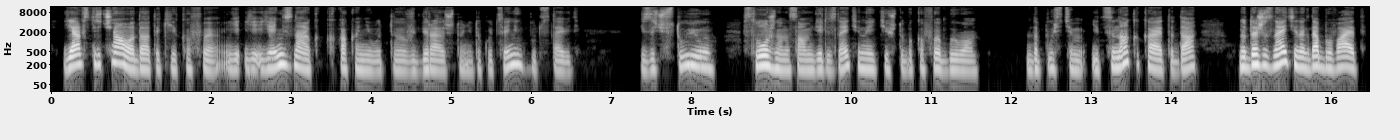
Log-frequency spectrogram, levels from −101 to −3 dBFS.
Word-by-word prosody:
Я 185 +7 +8
встречала, 210 - +3
да, 145 0 +1
такие 145 0 -9
кафе. 145 -3 -6
Й 140 -1 -6
й 150 -2 -5
я 160 +2 +2
не 205 - +6
знаю 175 -7 +1
к - - -24
к - - -21
как 155 -1 -4
они 140 -2 -3
вот 130 -1 -8
выбирают, 135 0 -4
что - - -11
они 125 - -10
такой 135 0 -12
ценник 195 +6 -1
будут 135 -3 -15
ставить. 125 -1 -8 0.7
И - - -11
зачастую 170 +4 -1 0.3
сложно, 180 -6 +4
на 140 - -4
самом 140 0 -3
деле, 145 -2 -4
знаете, 160 +6 -2
найти, 150 -1 -3
чтобы 135 -1 -9
кафе 145 +1 -4
было, 135 -1 -4 0.6
допустим, 145 0 -7
и 145 - -5
цена 170 - +2
какая-то, 150 - -1
да, 150 +8 +1 0.5
но 175 - +4
даже, 205 +2 +7
знаете, 210 +4 +5
иногда 170 +2 +5
бывает, 165 -1 +2
150 Hz, 155 wpm, -24 LUFS, 140-175 Hz, 0.7 s, Я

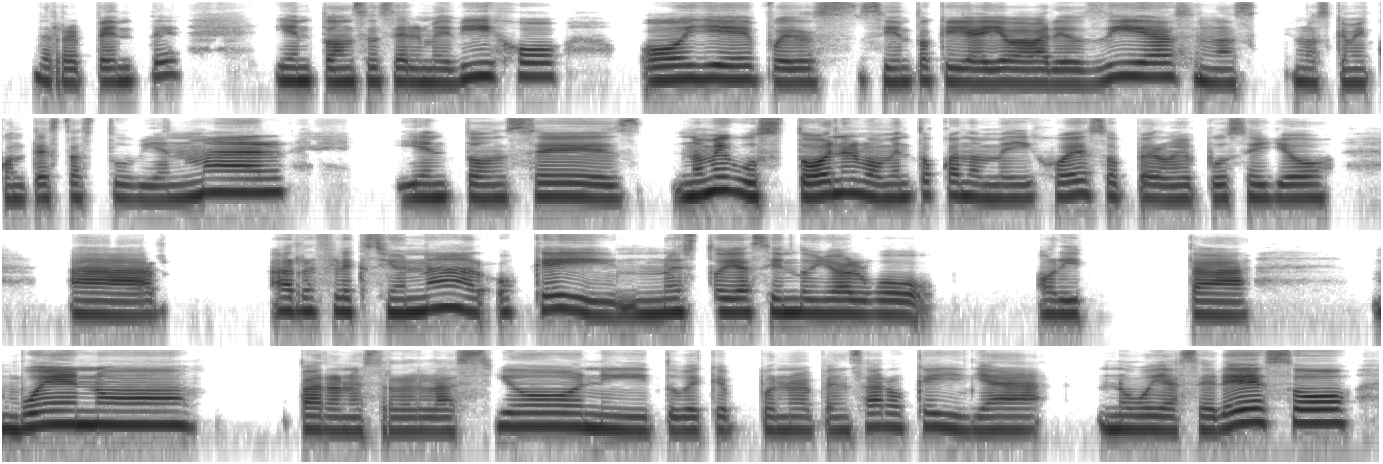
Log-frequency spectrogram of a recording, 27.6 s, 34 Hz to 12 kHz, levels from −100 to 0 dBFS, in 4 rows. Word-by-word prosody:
de 205 - -5
repente, 195 +8 -4 0.4
y 200 - -4
entonces 195 0 -2
él 185 -1 -1
me 180 -1 -3
dijo: 245 +1 +1 0.4
"Oye, 210 +1 +3
pues, 180 -1 -2
siento 200 -1 -6
que 190 0 0
ya 180 -1 +5
lleva 180 0 +4
varios 175 0 0
días 245 0 +2
en 195 -3 -3
las 175 0 -7 0.2
en 190 - -5
los 180 - -8
que 180 - -8
me 180 0 -6
contestas 185 +2 -5
tú 185 -1 -8
bien 175 +1 -6
mal". 245 +2 +4 0.5
Y 185 +2 -3
entonces 190 0 -1
no 205 +2 +2
me 275 +3 +7
gustó 200 -3 +3
en 230 - +2
el 235 - +2
momento 195 +1 -2
cuando 205 -2 -1
me 180 0 -4
dijo 190 +2 -4
eso, 210 -2 -1
pero 185 -3 -2
me 175 0 -3
puse 185 0 -4
yo 185 0 -2 0.6
a 180 -2 +4
r 210 - -21 0.5
a 215 -2 +1
reflexionar: 210 +2 0
"Okey, 200 -3 +1
no 185 +2 -2
estoy 205 0 0
haciendo 200 0 0
yo 190 0 0
algo 185 -2 -1 0.5
ahorita 175 0 -2 0.6
bueno 240 +2 +4 0.5
para 190 -2 +2
nuestra 175 0 -5
relación". 220 +4 0
Y 185 -2 -3
tuve 180 -1 -5
que 185 -1 -8
ponerme 185 -1 -6
a - - -12
pensar: 215 +5 -3
"Okey 210 -2 -4
ya 185 0 0 0.2
no 190 -2 -2
voy 190 -1 0
a - - +1
hacer 180 +1 -3
eso". 265 0 +7
195 Hz, 150 wpm, -23 LUFS, 180-215 Hz, 0.6 s, me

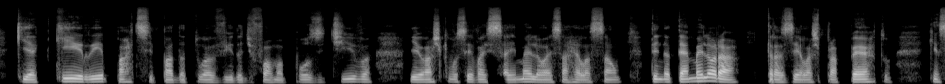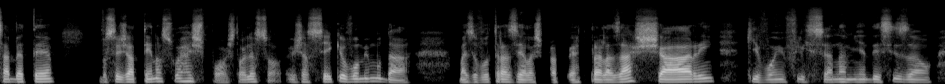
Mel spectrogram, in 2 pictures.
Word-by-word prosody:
que 115 - +2
é 110 - +3 0.2
querer 135 -1 +4
participar 115 -2 0
da 105 0 -7
tua 110 -2 -3
vida 105 +1 -7
de 95 - -8
forma 105 -1 -3
positiva, 110 +3 -4 0.4
eu 115 0 +2
acho 115 +1 +2
que - - -11
você 115 0 0
vai 115 0 -1
se - - +5
sair 110 0 +1
melhor, 115 -3 +1
essa 110 0 +1
relação 110 0 -1 0.3
tende 120 -2 0
até 125 +1 +4
a - - +4
melhorar, 150 -7 +6 0.3
trazê-las 110 -1 +1
pra 110 -2 -2
perto. 120 -1 +2 0.3
Quem 125 - -4
sabe 120 +2 +1
até, 130 +1 0 0.5
você - - +2
já 120 0 +3
tendo 125 +4 -3
a - - -7
sua 145 +1 -3
resposta, 115 -8 -2
olha 125 +3 -1
só, - - -4
"eu - - -11
já 115 +1 -4
sei 125 +2 0
que 145 - -4
eu 135 - +2
vou 130 - -1
me 135 +1 -4
mudar, 100 -10 -3 0.5
mas 110 0 -3
eu 110 - -5
vou 115 +1 -5
trazer 115 -1 0
elas 105 0 -1
pra 105 - -6
perto 105 +1 -6
pra 115 - +2
elas 110 +1 0
acharem 125 0 +5 0.3
que 125 - -4
vão 115 0 -6
influenciar 115 0 -3
na 120 0 -4
minha 115 0 -6
decisão. 115 -1 -3
O - - -20
115 Hz, 200 wpm, -23 LUFS, 110-125 Hz, 0.5 s, melhorar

